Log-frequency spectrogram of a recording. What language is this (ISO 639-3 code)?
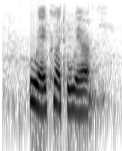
zho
